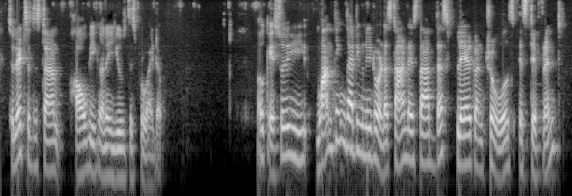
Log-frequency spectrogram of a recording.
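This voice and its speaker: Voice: mid-range voice, a little mellow. Informal coding tutorial instructor, explanatory. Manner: explanatory, frequently checking understanding with tag questions.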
